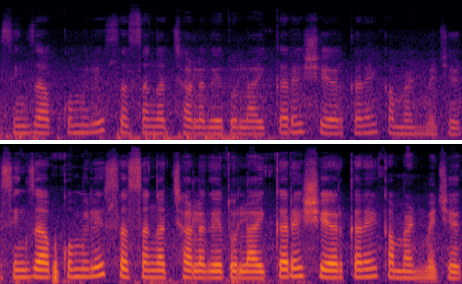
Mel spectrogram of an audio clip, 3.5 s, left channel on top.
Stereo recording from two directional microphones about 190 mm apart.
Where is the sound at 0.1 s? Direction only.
50° right (ahead or behind).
